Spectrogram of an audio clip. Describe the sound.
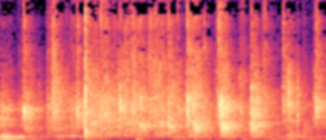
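A crowd at a church service claps hands together as encouragement for the person running the broadcast, in a dense, continuous burst of overlapping claps lasting a few seconds, with a few sharper taps standing out and some voices mixed underneath.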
